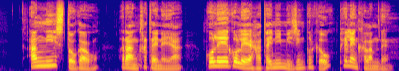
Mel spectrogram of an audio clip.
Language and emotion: Bodo, happy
